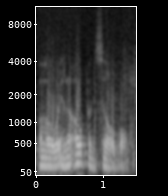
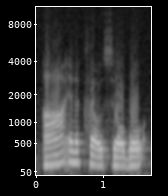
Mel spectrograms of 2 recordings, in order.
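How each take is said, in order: First: "O" said like the letter's name; long O. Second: "ah" said as the short vowel of octopus. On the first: Student gives the open syllable sound, long "O". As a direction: say "O" as the long vowel in go. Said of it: "stands for the sound O in an open syllable". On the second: Student gives the closed syllable sound, short "ah". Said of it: "the student would say ah in a closed syllable". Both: Shown as a demonstration.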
